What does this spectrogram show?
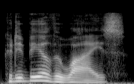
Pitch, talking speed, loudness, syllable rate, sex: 125 Hz, 180 wpm, -15 LUFS, 5.5 syllables/s, male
